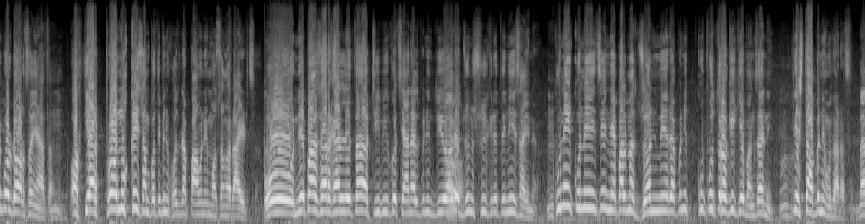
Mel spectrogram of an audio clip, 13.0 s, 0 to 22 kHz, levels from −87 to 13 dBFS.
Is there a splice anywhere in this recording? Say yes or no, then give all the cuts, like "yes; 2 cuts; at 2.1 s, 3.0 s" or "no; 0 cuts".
yes; 4 cuts; at 0.9 s, 3.9 s, 8.3 s, 10.4 s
